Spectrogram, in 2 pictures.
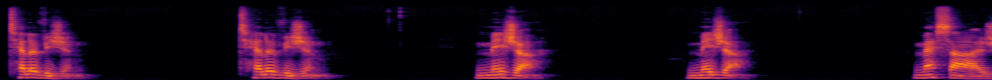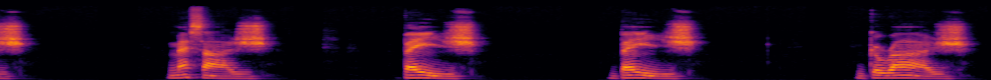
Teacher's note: the Zhou sound is a continuous sound you can hold it for a long time · with the zh sound your tongue is not touching the top of your mouth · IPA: ʒ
